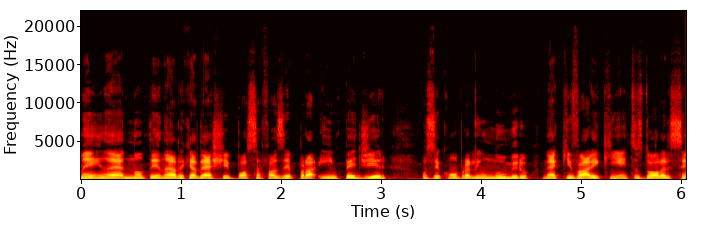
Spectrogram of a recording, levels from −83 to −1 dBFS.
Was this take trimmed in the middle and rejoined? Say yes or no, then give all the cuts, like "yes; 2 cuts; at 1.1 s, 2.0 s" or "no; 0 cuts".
yes; 2 cuts; at 3.4 s, 4.6 s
